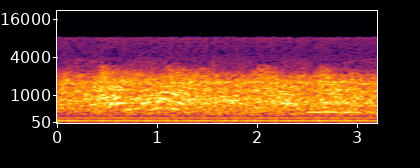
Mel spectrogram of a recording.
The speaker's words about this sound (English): Manager Mel Ott of the New York Giants is coming up. He's going to pinch hit for Walter. Ott is getting a great hand from the crowd. Listen.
